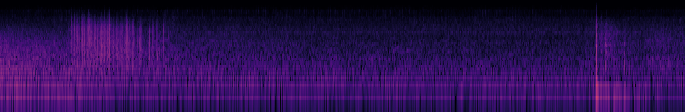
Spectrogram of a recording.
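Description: Aerial fireworks: the rumble of a shell burst dies away, with a brief crackle of popping stars about a second in. Near the end a single sharp bang as the next shell is fired.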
